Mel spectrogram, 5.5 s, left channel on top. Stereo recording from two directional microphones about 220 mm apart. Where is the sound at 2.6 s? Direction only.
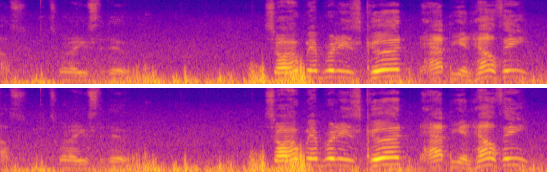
25° right (ahead or behind).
